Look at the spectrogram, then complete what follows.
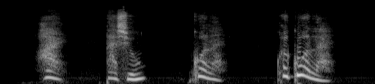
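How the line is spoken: Gentle call. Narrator (Chinese): 他温柔的叫道

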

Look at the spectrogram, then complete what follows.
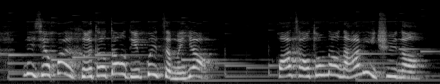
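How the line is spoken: Shrill scream. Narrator (Chinese): 索尔特太太 尖声大叫

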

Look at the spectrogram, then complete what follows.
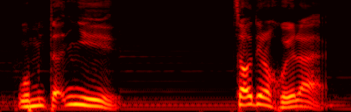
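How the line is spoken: Laughing shout. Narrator (Chinese): 姐姐笑了，对着铁轨大喊

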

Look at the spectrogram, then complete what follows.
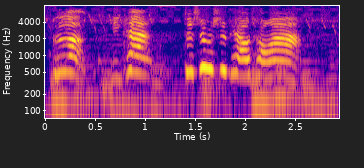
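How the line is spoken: Calling out. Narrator (Chinese): 婷婷叫着

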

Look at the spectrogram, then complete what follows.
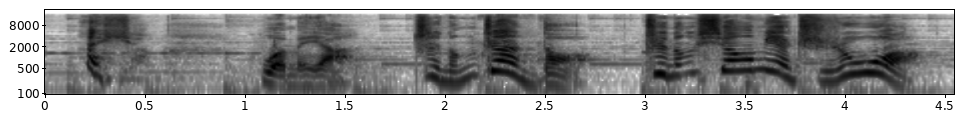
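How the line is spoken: Roaring. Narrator (Chinese): 篮球僵尸冲着他吼道

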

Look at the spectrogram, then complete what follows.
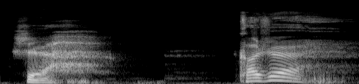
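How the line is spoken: Sighing. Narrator (Chinese): 陈布雷叹了一口气

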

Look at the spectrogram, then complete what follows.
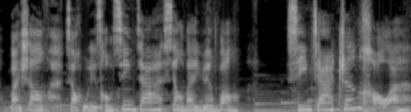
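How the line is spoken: Happy sigh. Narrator (Chinese): 小狐狸幸福地感叹着

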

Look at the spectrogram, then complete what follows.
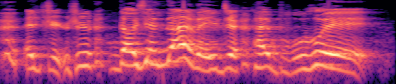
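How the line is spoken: Laughing. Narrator (Chinese): 罗菲笑了，说道

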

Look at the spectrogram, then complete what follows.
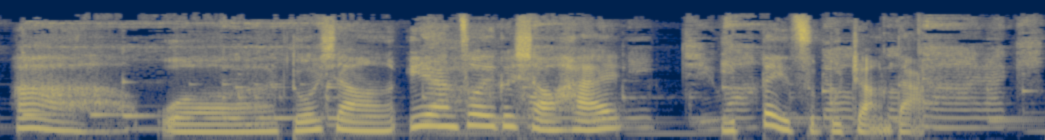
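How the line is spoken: Wistful sigh. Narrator (Chinese): 长大后的我们对自己感叹说

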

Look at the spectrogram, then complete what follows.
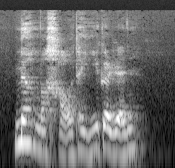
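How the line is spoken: Sighing. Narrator (Chinese): 他不禁叹道

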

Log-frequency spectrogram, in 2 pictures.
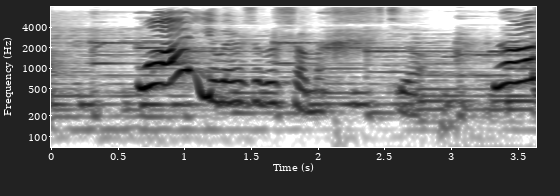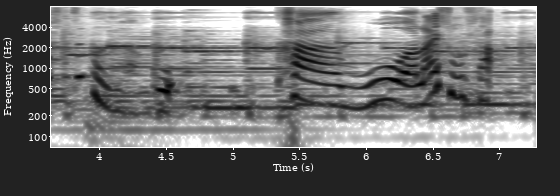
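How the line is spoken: Laughing old man. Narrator (Chinese): 老人哈哈一笑

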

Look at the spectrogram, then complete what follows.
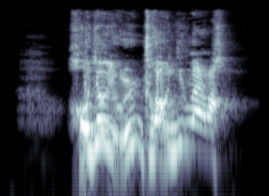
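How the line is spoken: Loud shout. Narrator (Chinese): 不知谁在大喊了一句

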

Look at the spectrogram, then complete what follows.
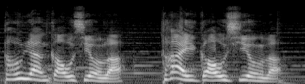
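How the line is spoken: Smiling. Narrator (Chinese): 欧丽笑着说

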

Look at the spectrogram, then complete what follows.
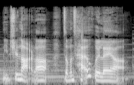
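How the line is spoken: Crying while speaking. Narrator (Chinese): 边哭边说

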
